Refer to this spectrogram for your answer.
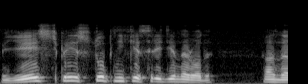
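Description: This is an unforced reading voice with lively intonation.

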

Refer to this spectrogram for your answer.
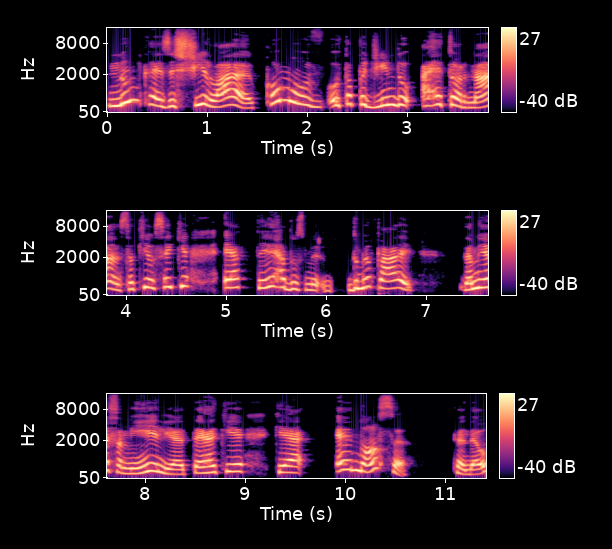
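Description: Fairly slow speech with an Arabic accent and very wide pitch swings, dry and close with no echo. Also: woman, extremely high pitch for a woman. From Syria, Palestinian refugee family. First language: Arabic (speaking Portuguese). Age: 20s. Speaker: filmmaker, activist and teacher. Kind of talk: interview. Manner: halting.

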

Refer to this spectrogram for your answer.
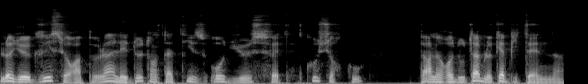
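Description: Someone reads aloud, sounding natural.

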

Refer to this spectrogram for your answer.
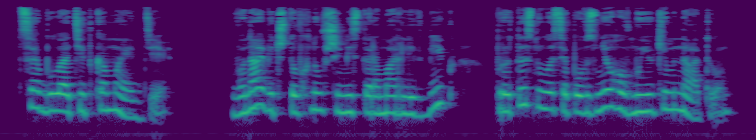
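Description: The text is read aloud in a natural voice, with intonation that stays fairly even.

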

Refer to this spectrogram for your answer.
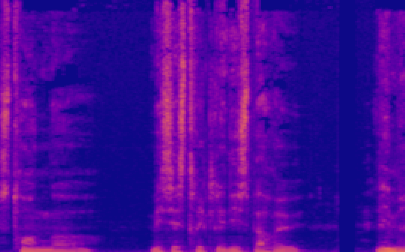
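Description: Against a quiet background, the speaker reads in an unforced reading voice.

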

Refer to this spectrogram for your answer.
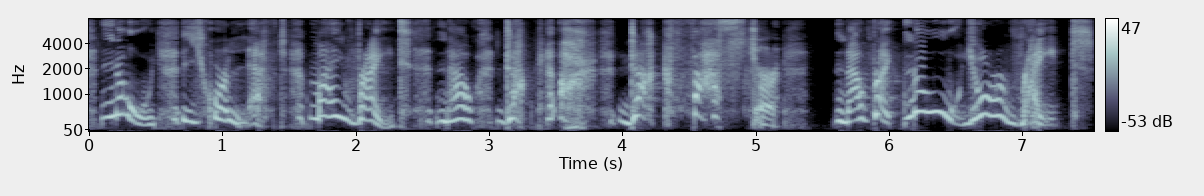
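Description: This put-on character voice sits high in pitch, moves very slowly with long, frequent pauses, and swings very widely in pitch. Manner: shouted.

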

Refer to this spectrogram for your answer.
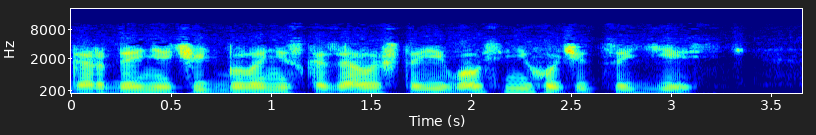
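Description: Someone does plain reading aloud.

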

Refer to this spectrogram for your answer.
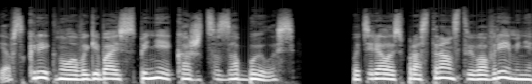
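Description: The text is read aloud plainly. Behind it, the background stays quiet.

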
